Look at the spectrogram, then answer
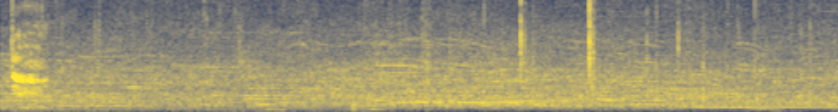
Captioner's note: audience booing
